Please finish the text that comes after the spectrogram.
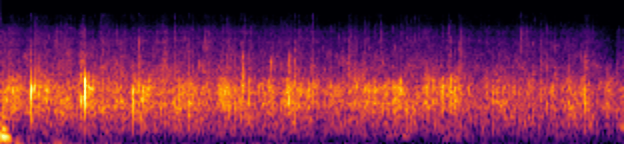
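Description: Steady audience applause fills the whole four seconds, a dense crackle of many hands clapping at an even, moderate loudness, with a couple of sharper individual claps standing out early on.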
